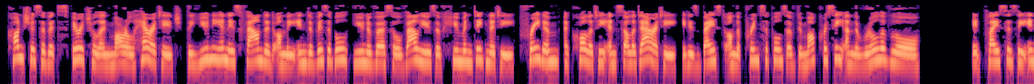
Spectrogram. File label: English (AU); Charlotte; en-AU-Standard-A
